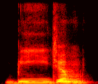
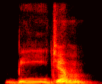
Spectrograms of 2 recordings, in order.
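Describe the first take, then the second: The two takes are said the same way.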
